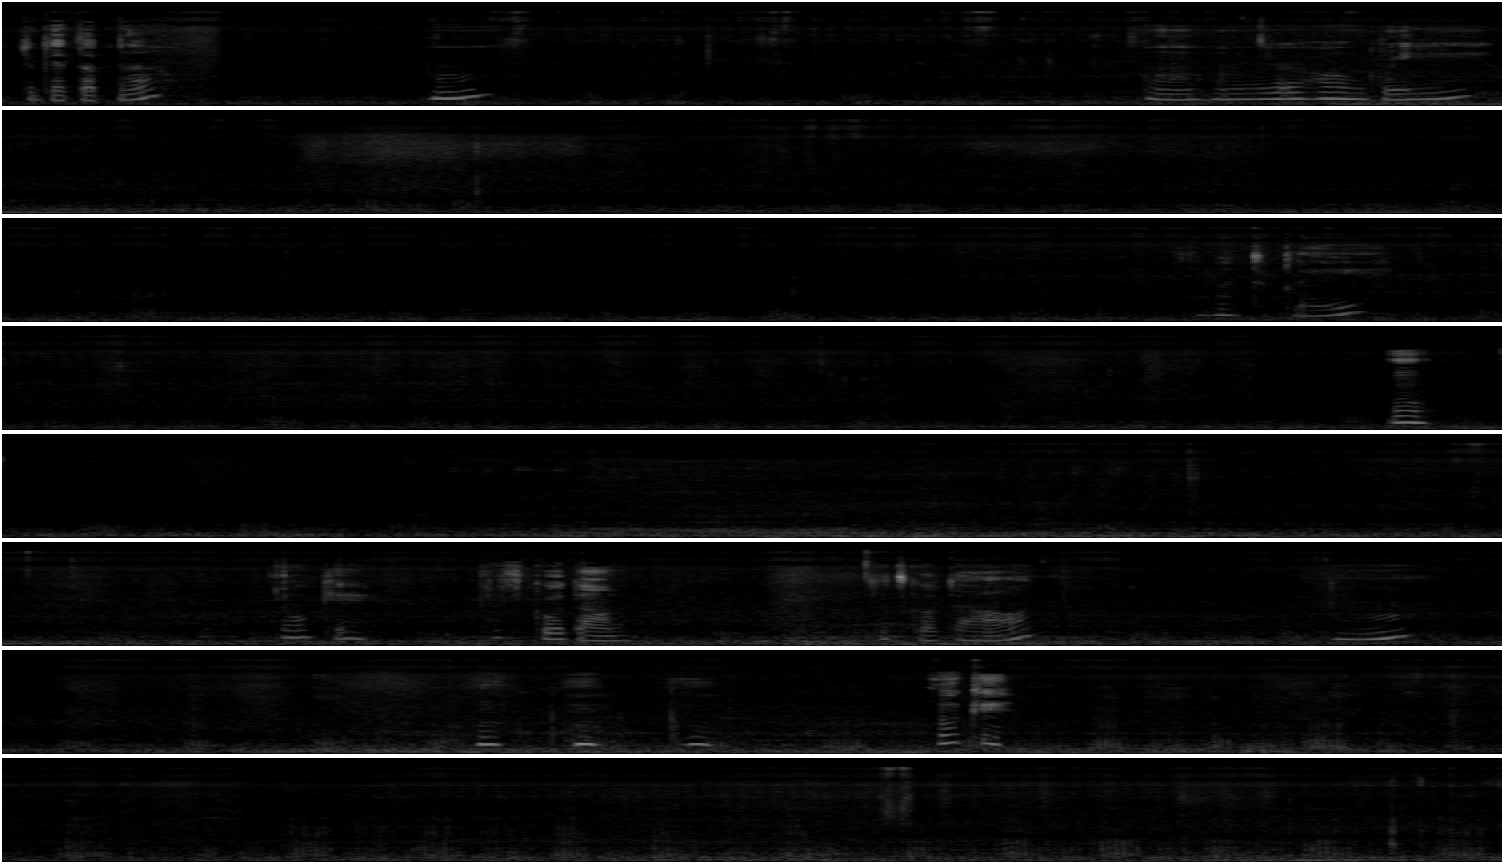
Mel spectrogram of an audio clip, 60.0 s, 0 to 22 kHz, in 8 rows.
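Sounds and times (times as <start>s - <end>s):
cat purring: 0.0s - 60.0s.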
